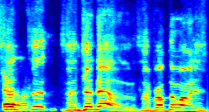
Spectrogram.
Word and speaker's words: Jadel: so, so Jadel.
